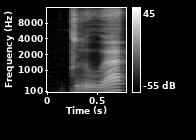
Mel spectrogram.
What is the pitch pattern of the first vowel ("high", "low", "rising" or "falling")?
rising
